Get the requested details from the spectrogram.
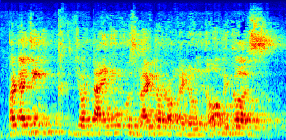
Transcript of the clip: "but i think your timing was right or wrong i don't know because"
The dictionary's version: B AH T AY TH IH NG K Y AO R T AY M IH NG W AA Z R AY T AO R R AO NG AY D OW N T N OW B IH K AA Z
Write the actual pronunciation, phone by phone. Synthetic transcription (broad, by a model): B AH T AY T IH NG K Y AO R T AY M IH NG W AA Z R AY T AO R R AO NG AY D OW N T N OW B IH K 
